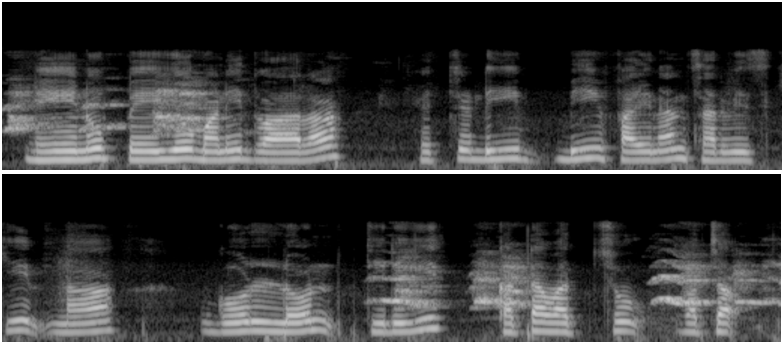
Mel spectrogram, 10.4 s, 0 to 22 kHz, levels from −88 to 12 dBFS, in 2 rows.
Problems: constant background noise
